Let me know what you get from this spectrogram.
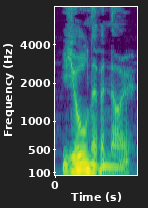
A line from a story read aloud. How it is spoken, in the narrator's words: I mutter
